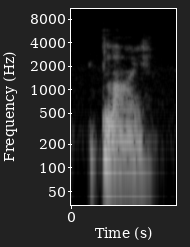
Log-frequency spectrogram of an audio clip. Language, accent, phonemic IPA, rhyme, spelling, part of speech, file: English, Southern England, /blaɪ/, -aɪ, bly, noun, LL-Q1860 (eng)-bly.wav
- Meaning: Likeness; resemblance; look aspect; species; character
